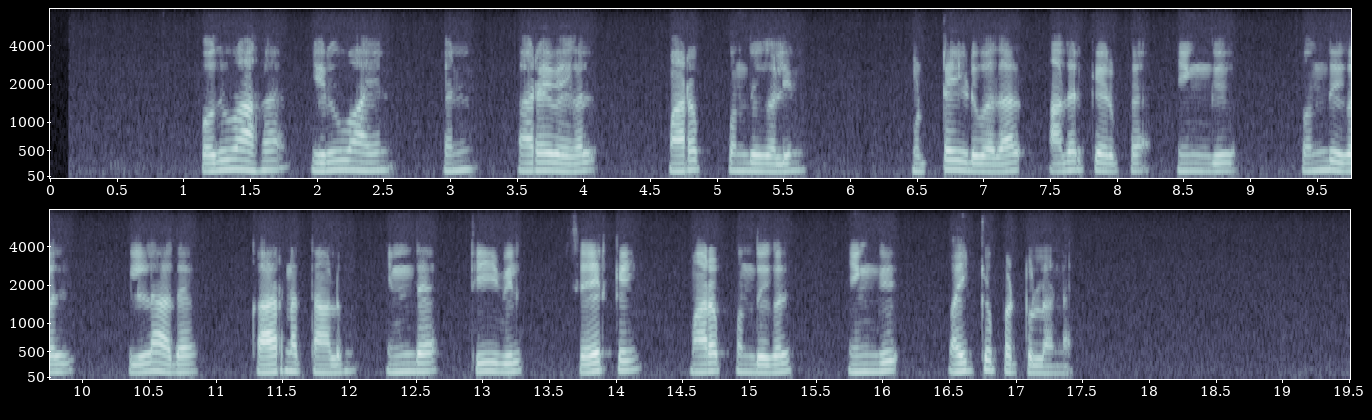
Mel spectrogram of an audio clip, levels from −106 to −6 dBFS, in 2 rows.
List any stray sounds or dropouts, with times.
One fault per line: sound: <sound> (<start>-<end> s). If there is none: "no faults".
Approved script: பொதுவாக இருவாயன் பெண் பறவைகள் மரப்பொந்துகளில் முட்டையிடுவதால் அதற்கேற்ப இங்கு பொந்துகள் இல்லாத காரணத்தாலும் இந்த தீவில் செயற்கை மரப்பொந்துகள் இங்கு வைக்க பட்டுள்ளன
no faults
